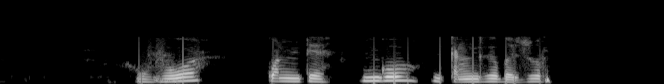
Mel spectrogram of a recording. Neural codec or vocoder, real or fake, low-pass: none; real; 3.6 kHz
